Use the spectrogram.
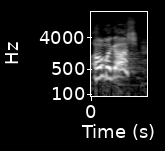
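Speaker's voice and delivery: high, loud "Oh my gosh" in shock; startled gasp. Retold or imitated. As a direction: react as if a ghost appeared. Frightened disciples react.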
